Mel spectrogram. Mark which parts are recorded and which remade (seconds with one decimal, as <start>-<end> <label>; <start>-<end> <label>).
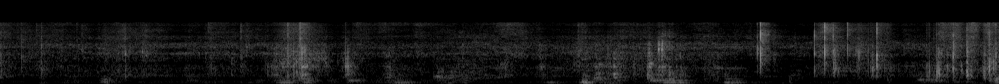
0.0-4.5 remade; 4.5-5.0 recorded; 5.0-6.6 remade; 6.6-7.7 recorded; 7.7-10.0 remade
